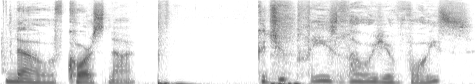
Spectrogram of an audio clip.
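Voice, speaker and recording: An actor playing a nervous young man on a balcony in a game, speaking quietly and evasively. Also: medium pitch, lively intonation, a little slow, slight background noise, natural voice. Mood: guarded. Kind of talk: game voice acting.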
